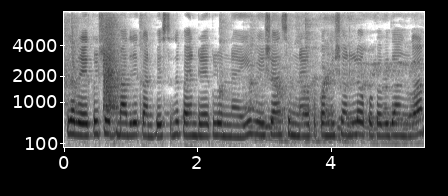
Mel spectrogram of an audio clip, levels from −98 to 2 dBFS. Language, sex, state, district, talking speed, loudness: Telugu, male, Andhra Pradesh, Sri Satya Sai, 175 wpm, -16 LUFS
